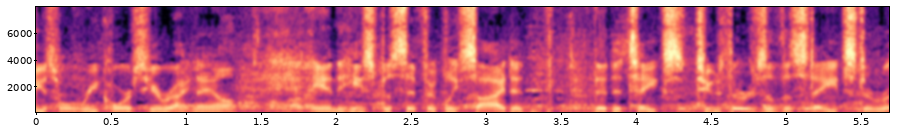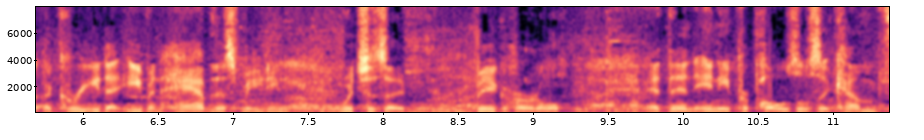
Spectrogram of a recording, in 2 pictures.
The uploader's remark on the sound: live at Scramblers Diner for the Friday Road Show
